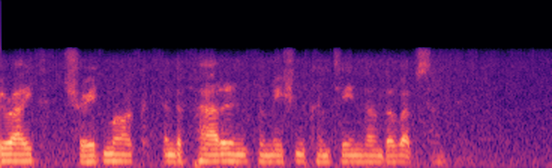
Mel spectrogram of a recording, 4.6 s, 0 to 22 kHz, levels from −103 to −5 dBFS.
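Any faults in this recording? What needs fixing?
The speech sounds rough and raspy for the whole clip, with no content above about 7.6 kHz. This is AMR wideband (HD Voice) codec damage at a very low rate, which fits the 8.85 kbit/s mode. The codec models speech below 6.4 kHz with a pulse-excited vocal tract filter and fills the band up to 7 kHz with shaped noise. At this rate the excitation is too coarse, so the speech turns harsh. To prevent it, carry the call at 12.65 kbit/s or higher.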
